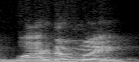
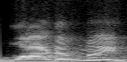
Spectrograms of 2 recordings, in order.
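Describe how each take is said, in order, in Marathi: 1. मधला व्यंजन कठोर ड आहे. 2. मधला व्यंजन कठोर ड आहे.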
